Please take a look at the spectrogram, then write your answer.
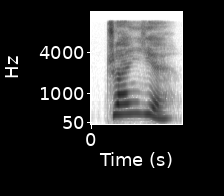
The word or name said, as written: zhuan1 ye4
